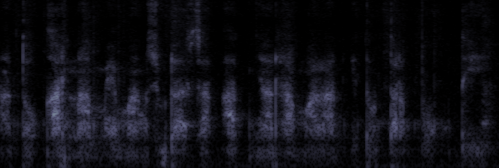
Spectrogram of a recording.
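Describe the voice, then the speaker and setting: Whispering, a man speaks at a very slow pace. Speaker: ASMR storyteller. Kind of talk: read fairy tale. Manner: whispered.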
